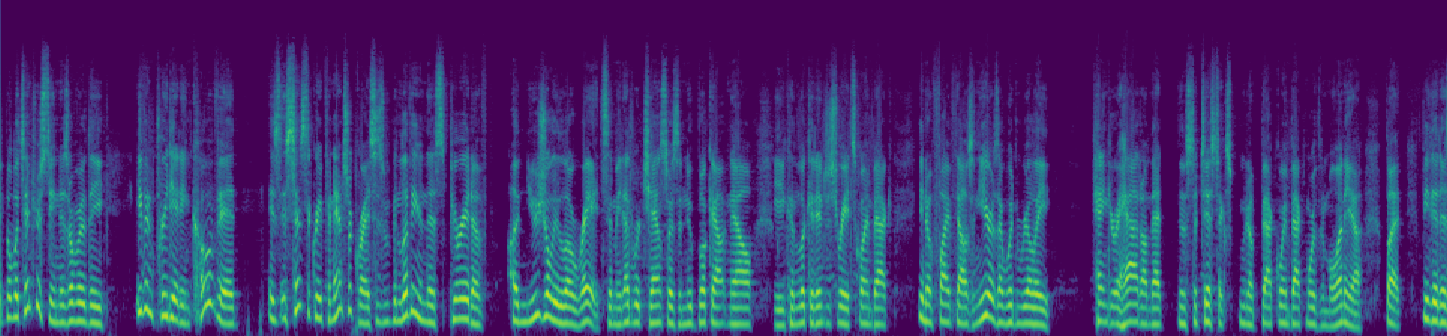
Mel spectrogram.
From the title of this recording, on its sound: Live at Future Proof!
